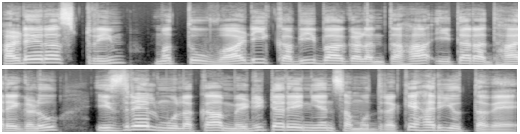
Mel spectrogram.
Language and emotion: Kannada, neutral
